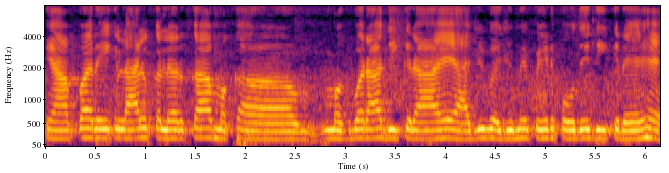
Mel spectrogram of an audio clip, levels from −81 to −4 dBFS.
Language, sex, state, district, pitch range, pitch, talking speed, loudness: Hindi, female, Uttar Pradesh, Jyotiba Phule Nagar, 180-190 Hz, 185 Hz, 185 wpm, -14 LUFS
